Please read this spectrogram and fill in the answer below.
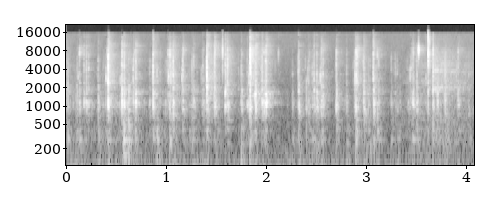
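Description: Typing on a computer keyboard: a continuous run of irregular key clicks.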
